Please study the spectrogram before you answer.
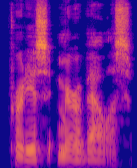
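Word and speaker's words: Proteus mirabilis: strong link exists between Proteus marabous microbes and rheumatoid arthritis Proteus marabis can also be pronounced Proteus miralis we proposed that subclinical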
